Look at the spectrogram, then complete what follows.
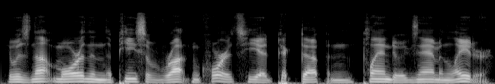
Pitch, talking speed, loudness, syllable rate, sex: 115 Hz, 230 wpm, -18 LUFS, 5.6 syllables/s, male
